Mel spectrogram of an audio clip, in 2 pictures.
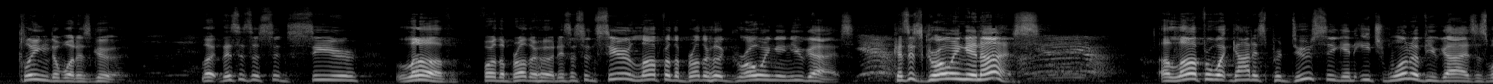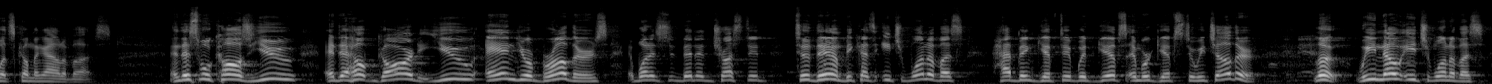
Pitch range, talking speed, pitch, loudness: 180-225 Hz, 185 wpm, 200 Hz, -27 LUFS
